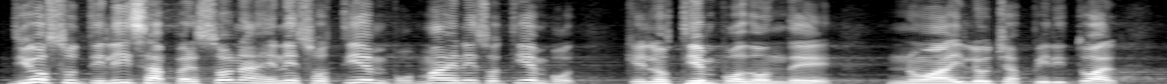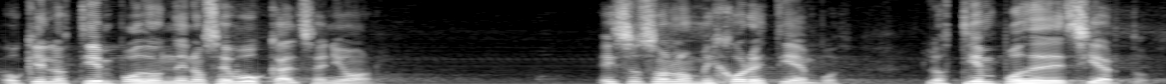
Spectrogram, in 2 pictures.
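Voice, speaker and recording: A man pastor preaching a sermon, rising into emphatic swells and dropping into hushed asides. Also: on the high side, normal speed. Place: church sanctuary. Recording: long church hall reverb.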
